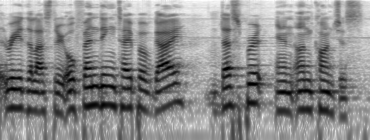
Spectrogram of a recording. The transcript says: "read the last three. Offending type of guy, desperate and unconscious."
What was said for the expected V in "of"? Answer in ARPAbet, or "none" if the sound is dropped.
V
